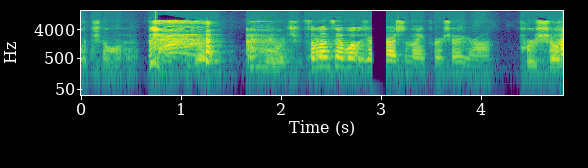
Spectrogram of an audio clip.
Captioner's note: laughs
